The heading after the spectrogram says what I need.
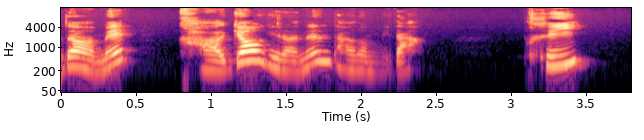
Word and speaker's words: prix: prix. 자, 마지막 x 역시나 발음되지 않네요. 그래서 prix가 아니라 prix라고 보시면 됩니다.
